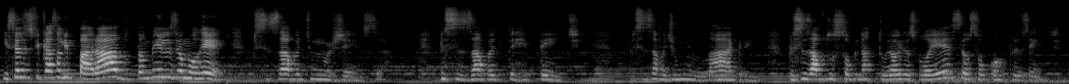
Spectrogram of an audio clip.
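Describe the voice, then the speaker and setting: A high-voiced Brazilian woman delivers a fervent prophetic sermon, repeating her phrases and swelling into pleading prayer. Clear music plays beneath her throughout. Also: fairly even intonation, brisk. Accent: Brazilian Portuguese. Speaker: preacher. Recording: music playing behind.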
